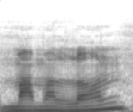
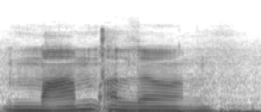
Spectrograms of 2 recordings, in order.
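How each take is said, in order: First: The words are said fast, merged into one. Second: The two words are said separately and clearly. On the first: It becomes a slang word meaning badass. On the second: It is the plain restaurant name.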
